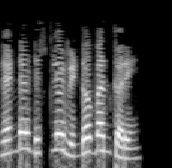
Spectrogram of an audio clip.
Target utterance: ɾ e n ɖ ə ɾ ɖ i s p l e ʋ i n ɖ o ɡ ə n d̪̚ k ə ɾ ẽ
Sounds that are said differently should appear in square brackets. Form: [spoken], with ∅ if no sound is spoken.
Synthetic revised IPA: ɾ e [ɳ] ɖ ə ɾ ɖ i s p l e ʋ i [ɳ] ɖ o [b] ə n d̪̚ k ə ɾ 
